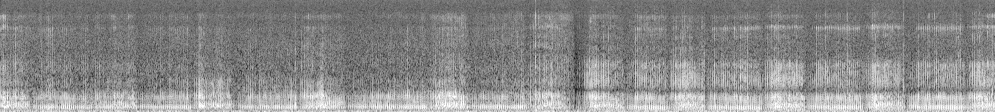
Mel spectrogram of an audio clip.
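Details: A cat purrs continuously for relaxation, a low vibrating drone that rises and falls with each breath, the rhythm holding steady throughout with occasional brief rustling.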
